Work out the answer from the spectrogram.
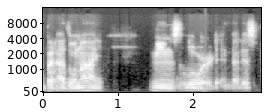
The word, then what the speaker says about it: Adonai: But when we read this word in formal recitation, we pronounce it as Adonai. And the reason for that is an entirely different topic. But suffice it to say, it is well known that that is not the proper pronunciation of this name.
